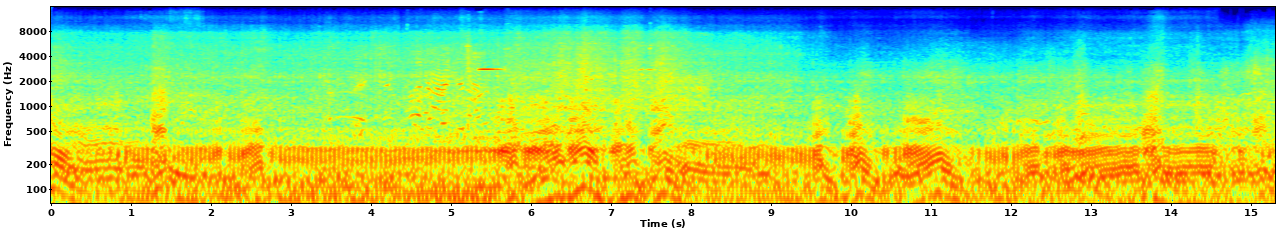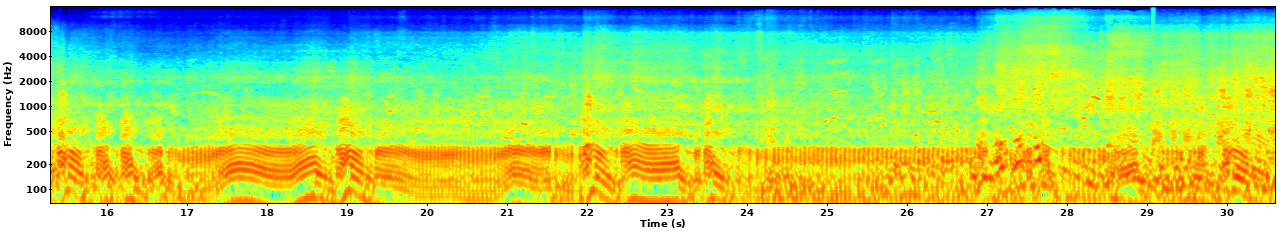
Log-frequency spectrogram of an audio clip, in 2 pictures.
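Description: Dirt bike engine running steadily at low revs, loud and close.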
